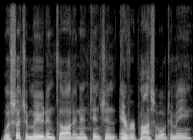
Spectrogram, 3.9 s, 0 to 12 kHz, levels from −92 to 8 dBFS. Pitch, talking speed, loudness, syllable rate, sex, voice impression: 150 Hz, 185 wpm, -16 LUFS, 4.5 syllables/s, male, very masculine, very adult-like, slightly old, very thick, slightly relaxed, powerful, dark, soft, slightly muffled, fluent, slightly raspy, cool, intellectual, sincere, calm, very mature, friendly, reassuring, unique, slightly elegant, wild, slightly sweet, lively, kind, slightly modest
